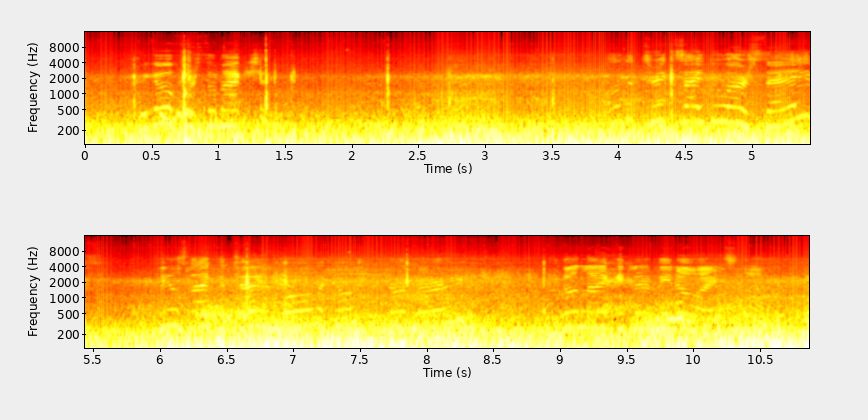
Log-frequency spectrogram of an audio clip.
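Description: Airflow buffeting the camera microphone in paraglider flight: a steady, heavy low rumble. Voices talk over it at times.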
